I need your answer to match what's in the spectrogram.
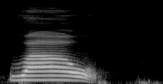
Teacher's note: واو 2 ہونٹوں کو گول کر کے ادا ہوتا ہے۔ واو کی ادائیگی کے دوران ہونٹوں کو ناتمام گول کیا جاتا ہے۔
